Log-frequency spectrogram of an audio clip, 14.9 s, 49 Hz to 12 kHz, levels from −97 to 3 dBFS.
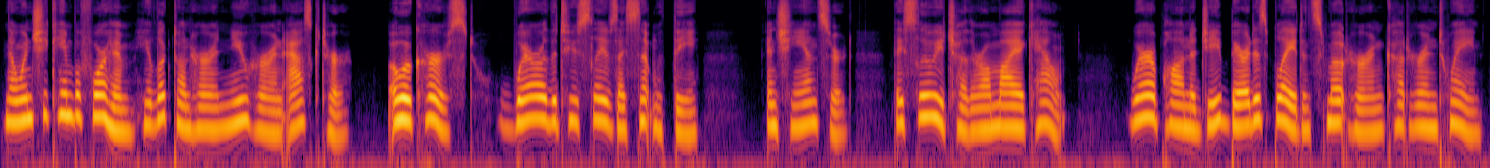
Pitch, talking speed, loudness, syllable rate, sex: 200 Hz, 200 wpm, -20 LUFS, 5.5 syllables/s, female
